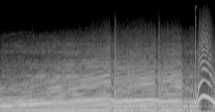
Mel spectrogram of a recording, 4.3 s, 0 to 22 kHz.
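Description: A 208 HP Ducati motorcycle revs on a commute, its engine note climbing steadily and loudly, broken by a few sharp exhaust pops before a final quick rev spike.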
